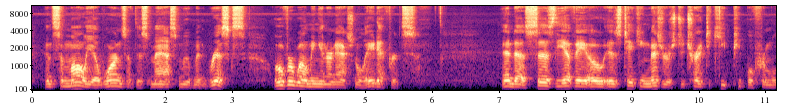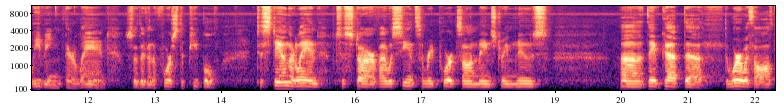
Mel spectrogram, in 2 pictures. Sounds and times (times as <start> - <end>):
Speech: 0.2 - 5.9, 7.0 - 19.0, 20.0 - 22.3.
